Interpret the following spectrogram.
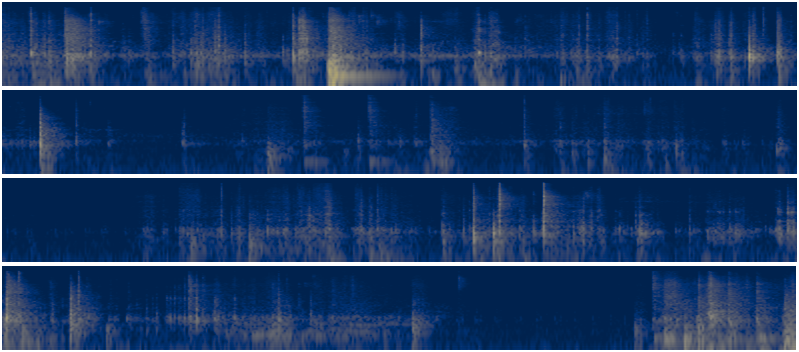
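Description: Scattered clicks, taps and knocks of hands and tools handling parts in a car's engine bay, coming in bursts with a quieter stretch in the middle.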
